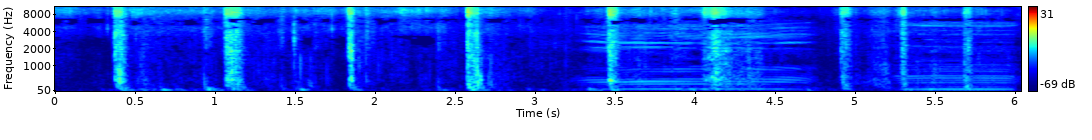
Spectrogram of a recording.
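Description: A cow mooing twice: a long, low call a little past halfway and a shorter one near the end. Scattered footsteps and knocks in the straw are heard throughout.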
